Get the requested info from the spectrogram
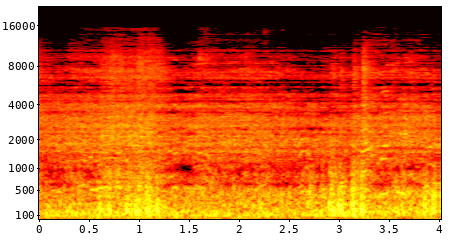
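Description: Passenger express train running at speed, heard from inside the coach: a steady rumble with wheels clattering over rail joints, louder about a second in and again about three seconds in.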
